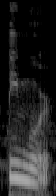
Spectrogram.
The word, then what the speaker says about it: 빗물: For example, 빗물, meaning rainwater, 빗물 changes to 빗물 due to nasal assimilation. And now, since the final consonant is ni은 and is followed by a mium, you can pronounce this word naturally as 빗물.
